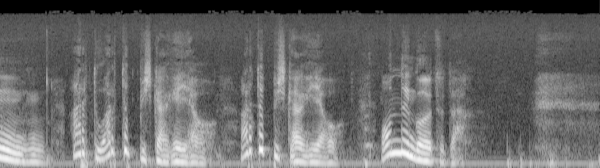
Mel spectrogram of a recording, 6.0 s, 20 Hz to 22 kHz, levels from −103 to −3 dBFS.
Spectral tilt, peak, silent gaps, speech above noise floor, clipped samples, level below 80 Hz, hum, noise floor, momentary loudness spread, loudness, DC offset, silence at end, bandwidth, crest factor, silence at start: -6.5 dB/octave; -2 dBFS; none; 22 dB; under 0.1%; -40 dBFS; none; -37 dBFS; 21 LU; -17 LUFS; under 0.1%; 0 s; 16.5 kHz; 16 dB; 0 s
